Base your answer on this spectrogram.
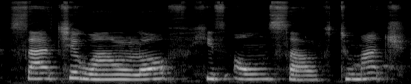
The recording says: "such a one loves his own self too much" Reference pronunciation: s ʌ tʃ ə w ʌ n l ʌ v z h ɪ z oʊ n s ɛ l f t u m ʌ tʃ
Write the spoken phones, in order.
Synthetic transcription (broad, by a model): s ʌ tʃ ə w ʌ n l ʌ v h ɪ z oʊ n s ɛ l f t u m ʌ tʃ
